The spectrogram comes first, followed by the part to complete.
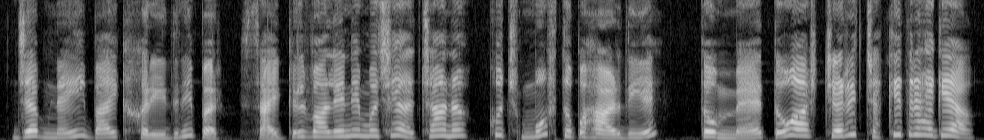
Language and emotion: Hindi, surprised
